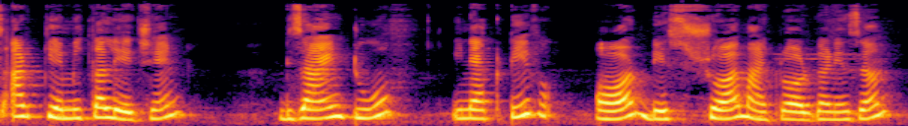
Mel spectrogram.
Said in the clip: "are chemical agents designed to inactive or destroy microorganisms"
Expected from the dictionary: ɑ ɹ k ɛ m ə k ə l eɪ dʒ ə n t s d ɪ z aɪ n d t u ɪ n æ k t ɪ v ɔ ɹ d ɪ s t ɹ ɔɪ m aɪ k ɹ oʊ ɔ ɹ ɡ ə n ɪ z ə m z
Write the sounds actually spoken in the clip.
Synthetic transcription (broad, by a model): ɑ ɹ k ɛ m ə k ə l eɪ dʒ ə n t d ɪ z aɪ n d t u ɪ n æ k t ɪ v ɔ ɹ d ɪ s t ɹ ɔɪ m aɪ k ɹ oʊ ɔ ɹ ɡ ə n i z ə m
